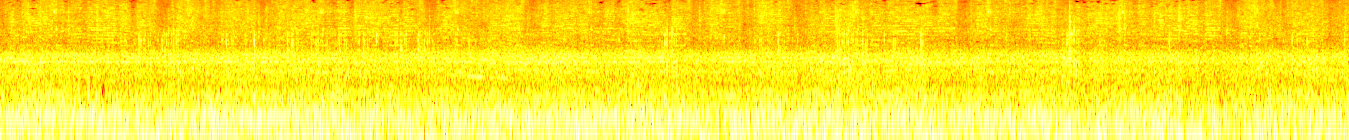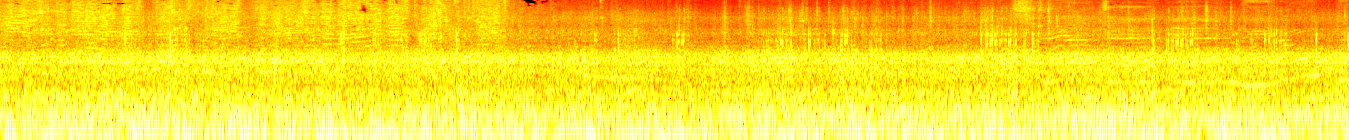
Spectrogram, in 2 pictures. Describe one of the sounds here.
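A truck engine drones steadily at speed.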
